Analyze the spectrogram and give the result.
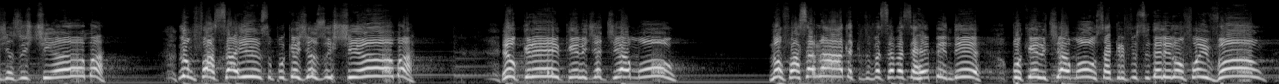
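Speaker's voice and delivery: put-on woman's voice, shouted, pleading. Recounting a woman who shouted one morning, imitating her shouting. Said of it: "E ela gritava ao mesmo tempo".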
